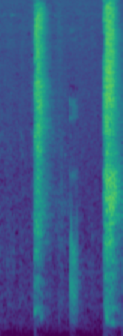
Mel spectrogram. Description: My name is Maggie. I'm a cute yorkie but when I get too excited I sneeze and cough. Thanks mother nature for the short respiratory tract.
